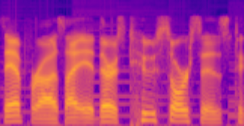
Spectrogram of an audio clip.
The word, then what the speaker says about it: Ampharos: it ampharos but it is it is officially pronounced ampharos there is two sources to confirm that it is called ampharos not ampheros all right cool let's throw a ball at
